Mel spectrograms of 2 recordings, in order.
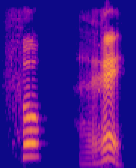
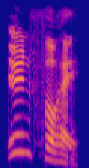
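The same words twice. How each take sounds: First: "forêt" as fo, then rêt, with a pause between; syllable by syllable. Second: Said in the usual way. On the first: Shown as a demonstration. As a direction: sound out "forêt" in two separate beats. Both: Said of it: "L'association de ces syllabes donne".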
